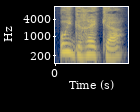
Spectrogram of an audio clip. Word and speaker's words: olla: Dans le monde du jardinage, une Ola, également écrite OYA et prononcée OYA aussi, est un dispositif d'arrosage très simple.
